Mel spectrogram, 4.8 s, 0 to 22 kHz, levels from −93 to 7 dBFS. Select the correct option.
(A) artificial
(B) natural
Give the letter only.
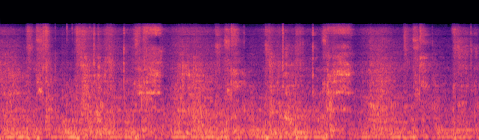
A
